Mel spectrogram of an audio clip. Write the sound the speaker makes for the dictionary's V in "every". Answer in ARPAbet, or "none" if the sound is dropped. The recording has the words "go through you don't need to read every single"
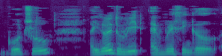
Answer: V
